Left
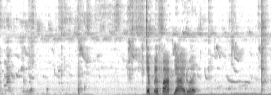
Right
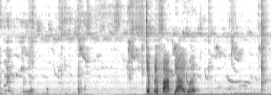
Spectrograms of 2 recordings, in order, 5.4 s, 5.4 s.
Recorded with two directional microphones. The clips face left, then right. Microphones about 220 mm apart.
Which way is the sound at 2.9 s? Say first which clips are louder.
Left 2 dB; 20° left (ahead or behind).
